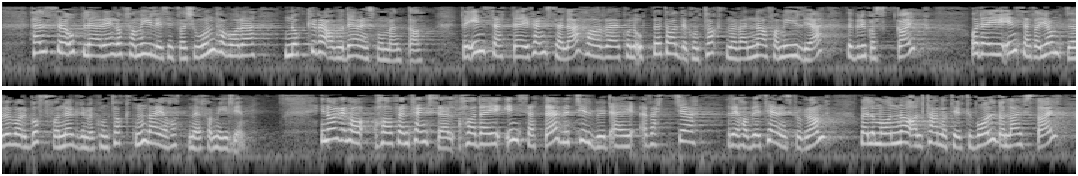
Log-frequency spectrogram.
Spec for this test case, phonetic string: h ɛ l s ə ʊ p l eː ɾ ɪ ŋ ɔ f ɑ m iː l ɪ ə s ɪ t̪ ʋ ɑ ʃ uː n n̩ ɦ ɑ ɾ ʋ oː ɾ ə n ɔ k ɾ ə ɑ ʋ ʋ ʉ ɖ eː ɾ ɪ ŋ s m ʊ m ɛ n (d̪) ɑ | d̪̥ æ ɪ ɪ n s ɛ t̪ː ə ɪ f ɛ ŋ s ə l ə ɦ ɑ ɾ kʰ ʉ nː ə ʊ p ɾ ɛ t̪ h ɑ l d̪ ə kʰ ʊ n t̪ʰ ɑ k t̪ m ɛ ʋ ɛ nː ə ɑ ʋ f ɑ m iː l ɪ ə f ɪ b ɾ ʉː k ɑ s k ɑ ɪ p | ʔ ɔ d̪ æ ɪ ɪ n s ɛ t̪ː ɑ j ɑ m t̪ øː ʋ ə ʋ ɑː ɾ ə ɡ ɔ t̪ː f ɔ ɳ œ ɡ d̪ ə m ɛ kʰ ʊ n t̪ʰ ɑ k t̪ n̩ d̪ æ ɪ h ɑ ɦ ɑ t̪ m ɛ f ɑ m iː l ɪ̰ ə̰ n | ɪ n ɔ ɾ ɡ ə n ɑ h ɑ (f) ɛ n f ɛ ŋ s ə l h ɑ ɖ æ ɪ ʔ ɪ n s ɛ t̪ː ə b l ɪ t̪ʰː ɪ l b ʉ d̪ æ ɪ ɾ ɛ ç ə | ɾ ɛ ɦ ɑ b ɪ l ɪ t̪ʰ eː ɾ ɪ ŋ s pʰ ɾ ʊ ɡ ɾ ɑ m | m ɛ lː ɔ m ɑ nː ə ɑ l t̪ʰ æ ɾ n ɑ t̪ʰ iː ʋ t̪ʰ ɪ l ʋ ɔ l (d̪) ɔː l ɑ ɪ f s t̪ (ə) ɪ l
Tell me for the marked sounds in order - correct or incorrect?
incorrect: t̪, correct, correct, incorrect: ɑ

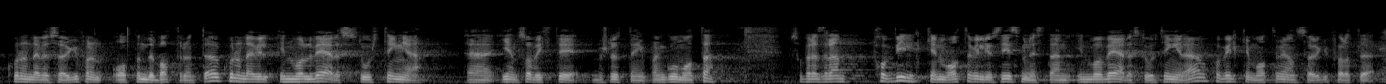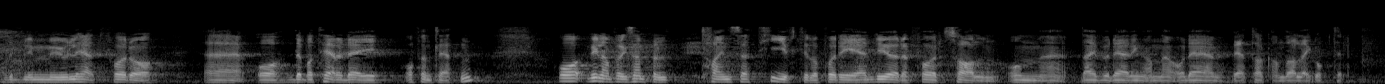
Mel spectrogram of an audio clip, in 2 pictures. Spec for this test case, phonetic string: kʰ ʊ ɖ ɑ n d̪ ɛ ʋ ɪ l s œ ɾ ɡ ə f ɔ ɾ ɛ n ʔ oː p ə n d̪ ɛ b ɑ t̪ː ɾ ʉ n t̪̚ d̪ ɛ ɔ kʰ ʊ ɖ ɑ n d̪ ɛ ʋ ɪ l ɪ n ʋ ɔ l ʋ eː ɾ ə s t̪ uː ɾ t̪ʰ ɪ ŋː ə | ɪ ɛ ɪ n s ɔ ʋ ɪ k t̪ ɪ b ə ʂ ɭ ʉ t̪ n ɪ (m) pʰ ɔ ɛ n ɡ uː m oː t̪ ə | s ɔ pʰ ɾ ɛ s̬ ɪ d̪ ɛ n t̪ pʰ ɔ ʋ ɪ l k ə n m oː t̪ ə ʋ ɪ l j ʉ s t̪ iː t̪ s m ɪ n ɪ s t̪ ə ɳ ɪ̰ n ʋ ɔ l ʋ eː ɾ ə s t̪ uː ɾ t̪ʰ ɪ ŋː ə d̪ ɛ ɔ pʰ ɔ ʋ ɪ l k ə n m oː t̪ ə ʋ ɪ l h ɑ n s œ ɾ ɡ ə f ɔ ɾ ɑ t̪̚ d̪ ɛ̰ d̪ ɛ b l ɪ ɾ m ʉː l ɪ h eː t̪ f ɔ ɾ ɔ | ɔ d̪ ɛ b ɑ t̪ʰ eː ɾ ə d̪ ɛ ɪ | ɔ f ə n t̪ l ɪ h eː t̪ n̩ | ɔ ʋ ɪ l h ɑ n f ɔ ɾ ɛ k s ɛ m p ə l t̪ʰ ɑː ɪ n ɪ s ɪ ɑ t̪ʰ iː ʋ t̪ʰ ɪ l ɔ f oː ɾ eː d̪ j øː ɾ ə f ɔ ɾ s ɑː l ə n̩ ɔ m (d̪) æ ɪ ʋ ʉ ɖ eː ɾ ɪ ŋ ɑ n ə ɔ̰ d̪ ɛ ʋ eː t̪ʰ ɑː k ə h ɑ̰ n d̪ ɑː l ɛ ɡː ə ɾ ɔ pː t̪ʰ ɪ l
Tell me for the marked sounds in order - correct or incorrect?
incorrect: ŋ, correct

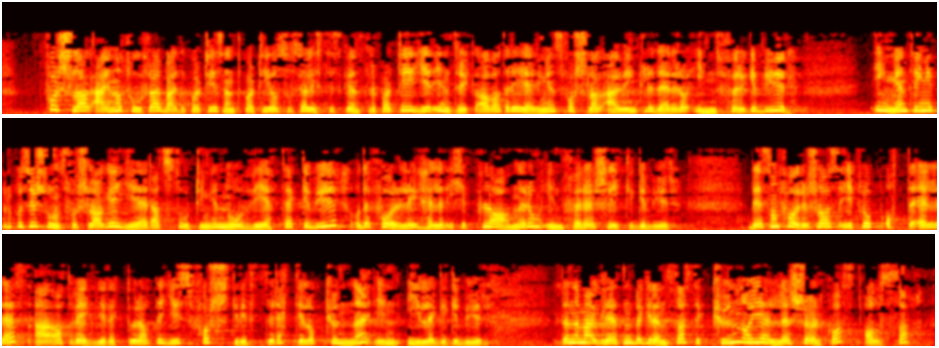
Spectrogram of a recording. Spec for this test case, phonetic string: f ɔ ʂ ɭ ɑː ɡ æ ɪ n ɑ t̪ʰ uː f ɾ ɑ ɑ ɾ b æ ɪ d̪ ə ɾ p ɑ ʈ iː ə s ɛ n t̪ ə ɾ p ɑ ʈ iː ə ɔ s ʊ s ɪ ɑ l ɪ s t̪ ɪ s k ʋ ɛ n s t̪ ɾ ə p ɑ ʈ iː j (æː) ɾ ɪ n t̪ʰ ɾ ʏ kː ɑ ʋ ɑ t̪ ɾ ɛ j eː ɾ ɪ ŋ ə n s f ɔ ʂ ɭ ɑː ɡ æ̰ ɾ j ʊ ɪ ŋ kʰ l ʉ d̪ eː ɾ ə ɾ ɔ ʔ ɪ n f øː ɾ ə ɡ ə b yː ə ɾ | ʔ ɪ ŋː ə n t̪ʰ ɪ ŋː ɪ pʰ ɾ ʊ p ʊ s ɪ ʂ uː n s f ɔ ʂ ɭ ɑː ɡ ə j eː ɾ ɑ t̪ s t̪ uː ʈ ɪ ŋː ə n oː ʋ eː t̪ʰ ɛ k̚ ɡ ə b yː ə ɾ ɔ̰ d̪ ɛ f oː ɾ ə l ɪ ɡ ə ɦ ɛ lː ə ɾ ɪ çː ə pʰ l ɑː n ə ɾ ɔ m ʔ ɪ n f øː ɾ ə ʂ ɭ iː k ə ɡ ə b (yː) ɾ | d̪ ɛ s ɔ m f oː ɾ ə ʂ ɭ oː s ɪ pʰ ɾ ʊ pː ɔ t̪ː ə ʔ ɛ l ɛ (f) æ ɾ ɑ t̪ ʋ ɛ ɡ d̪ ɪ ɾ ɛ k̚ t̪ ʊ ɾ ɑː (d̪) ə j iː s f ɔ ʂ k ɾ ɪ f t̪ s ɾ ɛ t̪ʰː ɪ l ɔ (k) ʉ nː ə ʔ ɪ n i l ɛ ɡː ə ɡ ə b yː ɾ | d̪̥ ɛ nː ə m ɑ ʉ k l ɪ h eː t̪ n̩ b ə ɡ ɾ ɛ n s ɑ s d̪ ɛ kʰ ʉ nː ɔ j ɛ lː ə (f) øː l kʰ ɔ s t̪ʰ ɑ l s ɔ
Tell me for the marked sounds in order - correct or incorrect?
incorrect: iː, correct, incorrect: s, incorrect: t̪, incorrect: kʰ, incorrect: ʂ

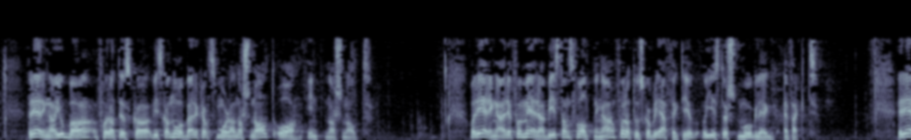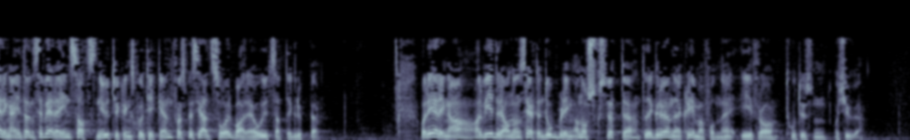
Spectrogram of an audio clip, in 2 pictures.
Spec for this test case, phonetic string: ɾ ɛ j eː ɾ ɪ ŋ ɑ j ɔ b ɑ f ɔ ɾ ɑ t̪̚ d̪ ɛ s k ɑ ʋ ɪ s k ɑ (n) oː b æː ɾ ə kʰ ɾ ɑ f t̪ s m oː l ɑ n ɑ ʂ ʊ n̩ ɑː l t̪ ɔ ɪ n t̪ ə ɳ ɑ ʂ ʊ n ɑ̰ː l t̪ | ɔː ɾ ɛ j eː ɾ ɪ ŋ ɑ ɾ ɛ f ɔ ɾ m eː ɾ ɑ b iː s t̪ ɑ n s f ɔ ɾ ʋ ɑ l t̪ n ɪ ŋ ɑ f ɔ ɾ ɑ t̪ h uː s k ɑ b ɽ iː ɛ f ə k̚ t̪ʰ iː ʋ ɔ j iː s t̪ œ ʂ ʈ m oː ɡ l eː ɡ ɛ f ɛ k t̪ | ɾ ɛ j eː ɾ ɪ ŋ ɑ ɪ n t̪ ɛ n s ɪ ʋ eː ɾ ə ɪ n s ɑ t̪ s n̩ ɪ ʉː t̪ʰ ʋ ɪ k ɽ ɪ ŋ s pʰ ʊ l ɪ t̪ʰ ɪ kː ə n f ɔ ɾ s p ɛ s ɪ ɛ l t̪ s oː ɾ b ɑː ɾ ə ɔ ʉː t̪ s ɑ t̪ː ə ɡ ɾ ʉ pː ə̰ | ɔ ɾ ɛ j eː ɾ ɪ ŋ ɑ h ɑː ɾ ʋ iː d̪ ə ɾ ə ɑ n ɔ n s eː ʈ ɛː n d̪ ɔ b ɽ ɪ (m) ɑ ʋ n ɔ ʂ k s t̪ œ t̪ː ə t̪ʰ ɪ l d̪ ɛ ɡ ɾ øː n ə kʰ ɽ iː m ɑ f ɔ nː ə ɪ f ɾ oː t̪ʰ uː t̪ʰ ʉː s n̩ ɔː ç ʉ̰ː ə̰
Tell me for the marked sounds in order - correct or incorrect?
correct, incorrect: ŋ

